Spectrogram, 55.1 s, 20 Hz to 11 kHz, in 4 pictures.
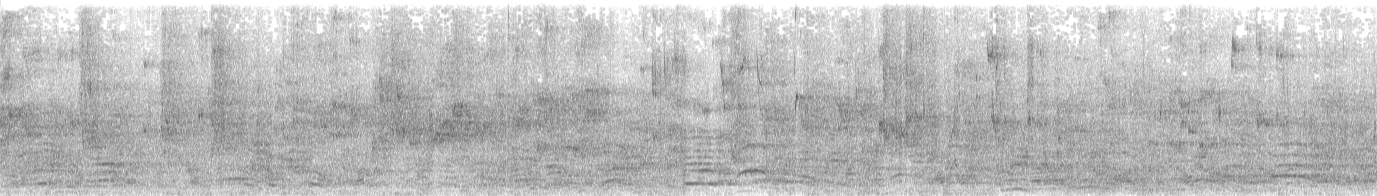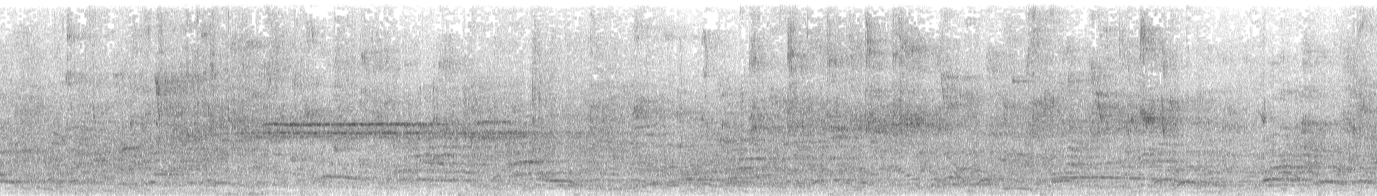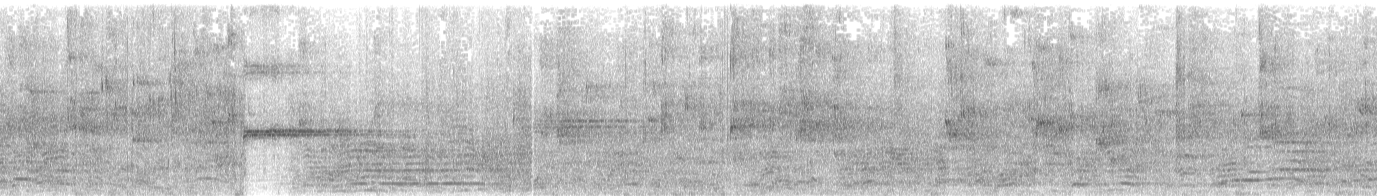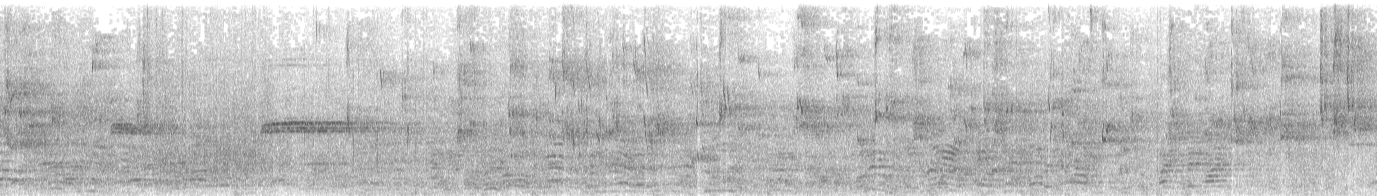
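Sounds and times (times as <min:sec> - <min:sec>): overlapping voices in a gym: 0:00.0 - 0:55.0.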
